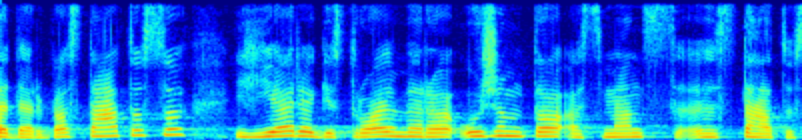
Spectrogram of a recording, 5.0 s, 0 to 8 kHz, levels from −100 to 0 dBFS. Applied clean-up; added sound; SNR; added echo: none; none; none; none.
